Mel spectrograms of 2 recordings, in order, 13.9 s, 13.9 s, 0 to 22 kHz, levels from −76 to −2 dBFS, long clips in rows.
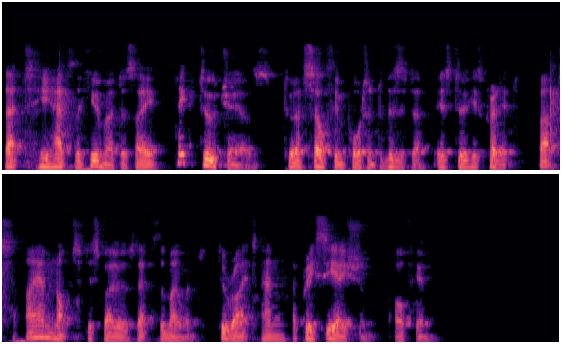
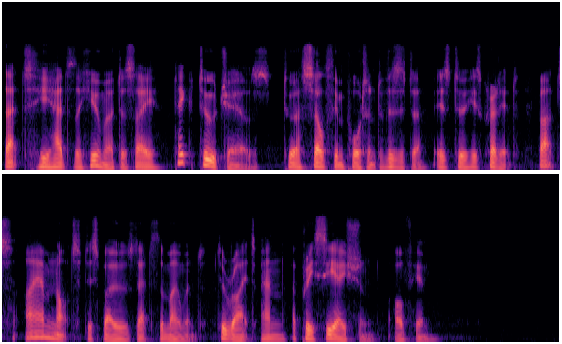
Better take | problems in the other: second | noise reduction (classical method WPE with log-MMSE)

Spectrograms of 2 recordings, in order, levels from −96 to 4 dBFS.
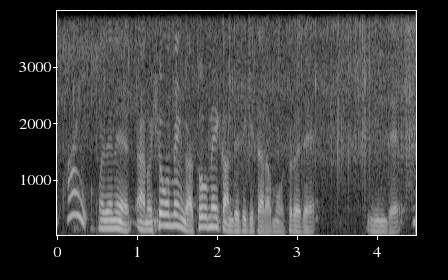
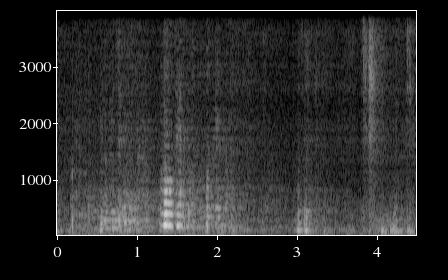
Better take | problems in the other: first | noise reduction (neural mask model DeepFilterNet 3)

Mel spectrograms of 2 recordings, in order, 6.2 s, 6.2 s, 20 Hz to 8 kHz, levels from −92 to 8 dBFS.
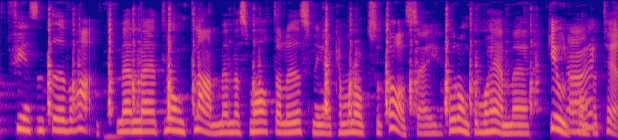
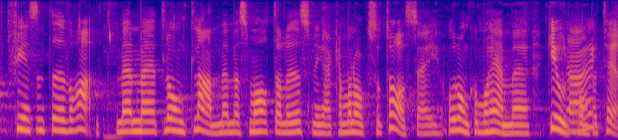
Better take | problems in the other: second | noise reduction (classical method log-MMSE)

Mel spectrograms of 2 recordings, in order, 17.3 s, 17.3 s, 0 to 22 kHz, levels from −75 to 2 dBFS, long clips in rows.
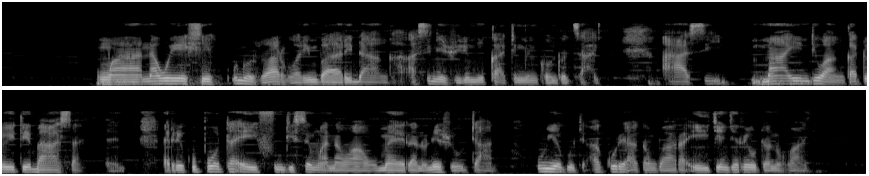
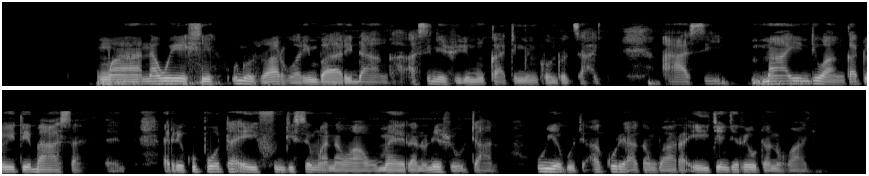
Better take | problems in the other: second | noise reduction (neural separator model SepFormer DNS4)

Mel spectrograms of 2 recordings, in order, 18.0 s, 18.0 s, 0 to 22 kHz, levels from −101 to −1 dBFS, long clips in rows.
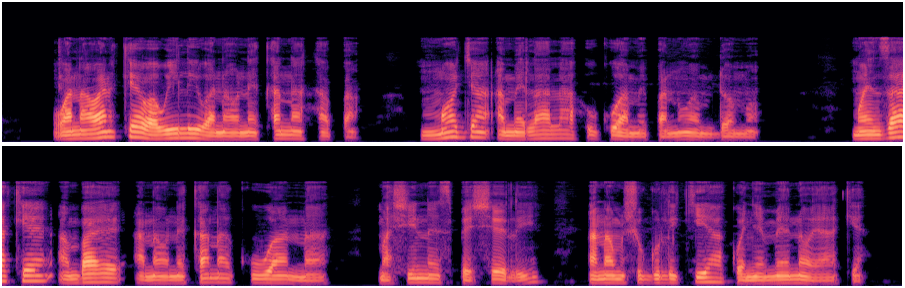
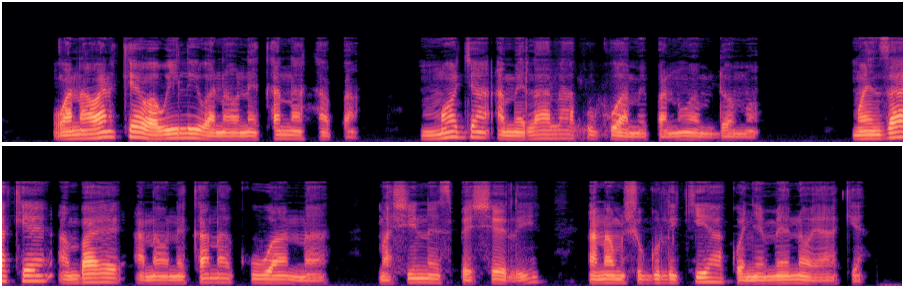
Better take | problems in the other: first | noise reduction (neural mask model Resemble Enhance denoiser)

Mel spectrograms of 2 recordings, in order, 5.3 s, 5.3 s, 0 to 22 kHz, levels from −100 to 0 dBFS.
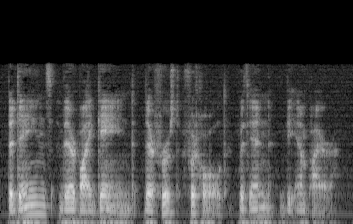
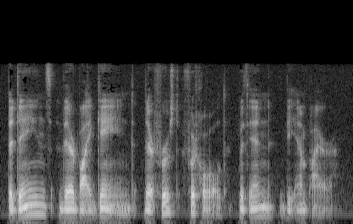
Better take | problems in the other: second | room echo; dies away in 0.1 s

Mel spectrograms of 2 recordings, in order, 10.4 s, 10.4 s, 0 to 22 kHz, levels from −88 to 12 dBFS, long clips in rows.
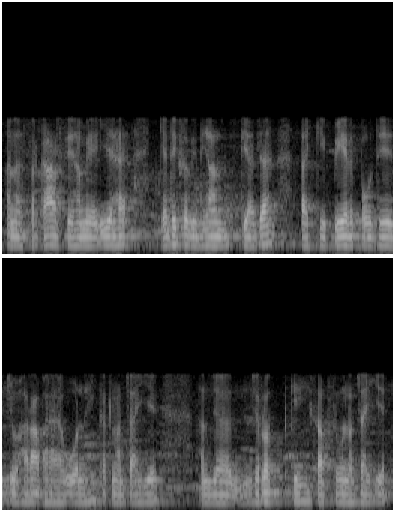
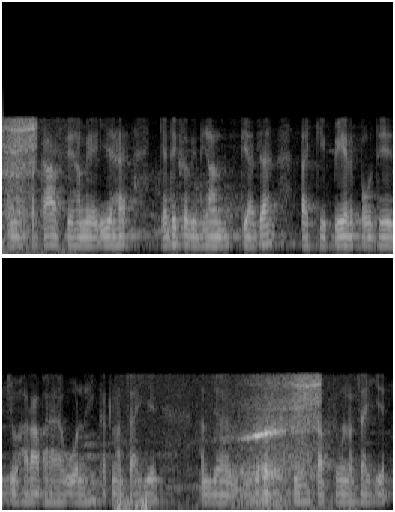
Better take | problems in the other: first | background sound (Breathing); 2 dB below the speech

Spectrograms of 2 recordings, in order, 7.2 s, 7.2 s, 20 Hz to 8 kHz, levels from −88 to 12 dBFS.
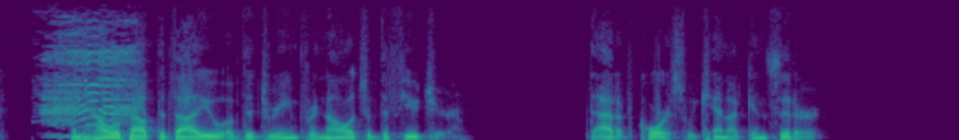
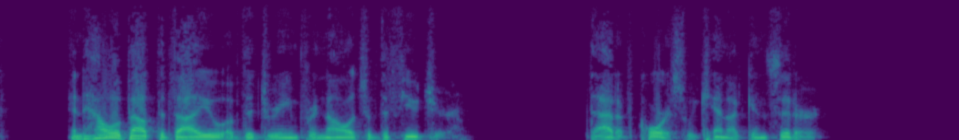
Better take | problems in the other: second | background sound (Squeak); 8 dB below the speech

